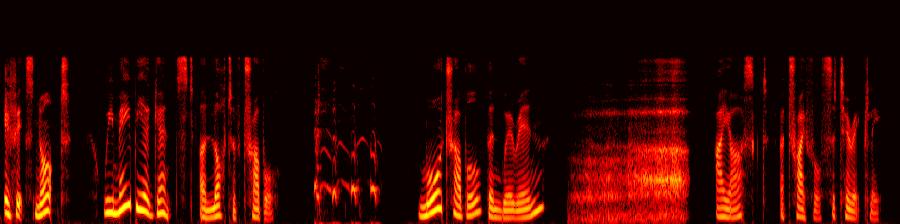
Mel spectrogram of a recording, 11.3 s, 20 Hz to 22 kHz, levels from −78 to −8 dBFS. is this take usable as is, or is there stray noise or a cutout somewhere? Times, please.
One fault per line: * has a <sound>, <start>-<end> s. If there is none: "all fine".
* has a laugh, 3.9-4.8 s
* has a breath, 7.1-8.6 s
